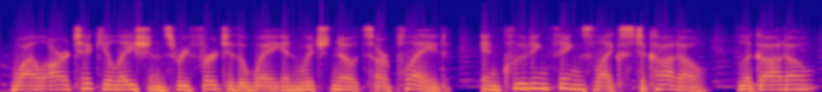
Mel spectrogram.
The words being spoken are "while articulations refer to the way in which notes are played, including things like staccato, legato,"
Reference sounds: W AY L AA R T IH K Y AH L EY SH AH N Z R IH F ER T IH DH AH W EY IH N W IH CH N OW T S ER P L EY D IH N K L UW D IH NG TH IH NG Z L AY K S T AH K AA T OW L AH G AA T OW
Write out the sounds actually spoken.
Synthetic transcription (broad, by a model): W AY L AA R T IH K Y AH L EY SH AH N Z R IH F ER T IH DH AH W EY IH N W IH CH N OW T S ER P L EY D IH N K L UW D IH NG TH IH NG Z L AY K S T AH K AA T OW L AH G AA T OW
